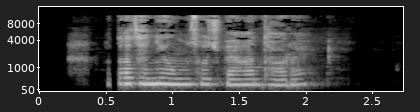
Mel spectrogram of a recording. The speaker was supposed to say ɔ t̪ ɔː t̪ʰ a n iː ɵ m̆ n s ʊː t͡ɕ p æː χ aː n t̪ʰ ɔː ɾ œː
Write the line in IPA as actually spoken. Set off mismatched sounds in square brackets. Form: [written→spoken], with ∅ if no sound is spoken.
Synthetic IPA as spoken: ɔ t̪ ɔː t̪ʰ a n iː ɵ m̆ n s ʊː t͡ɕ p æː [χ→ʁ] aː n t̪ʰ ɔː ɾ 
